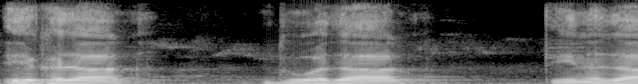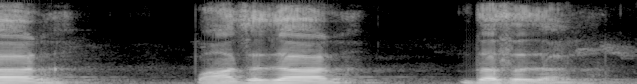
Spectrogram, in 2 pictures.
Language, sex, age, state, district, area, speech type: Maithili, male, 45-60, Bihar, Muzaffarpur, rural, spontaneous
